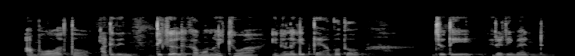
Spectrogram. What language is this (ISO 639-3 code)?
sat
